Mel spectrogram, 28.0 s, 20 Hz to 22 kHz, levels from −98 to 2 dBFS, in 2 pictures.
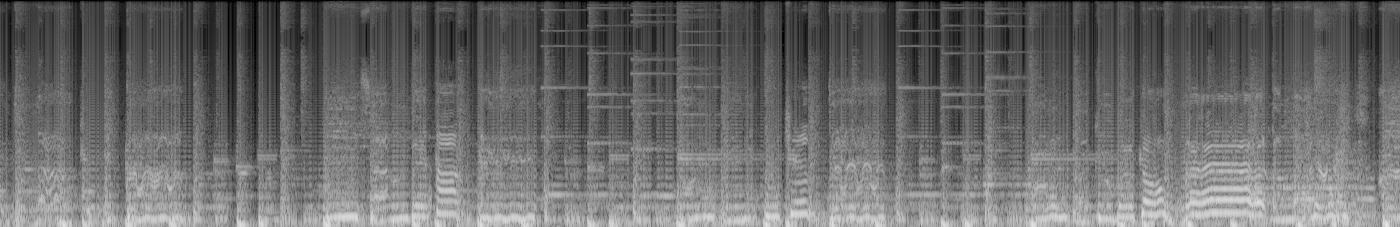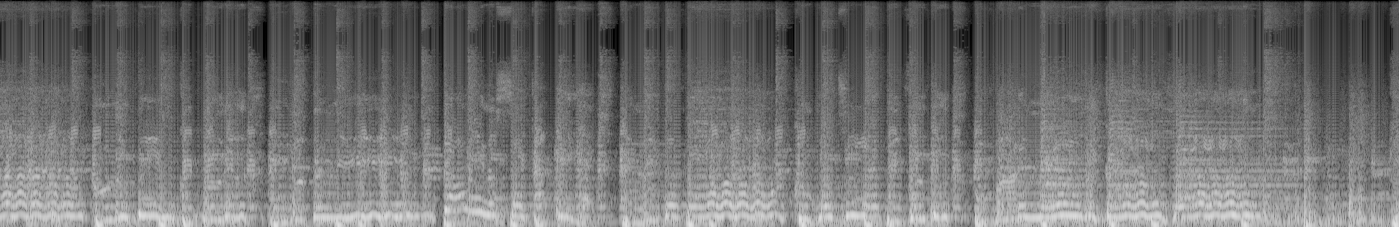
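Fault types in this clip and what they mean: Interleaved audio read as planar: blocks of alternating left and right samples are split wrongly, with the first half of each block taken as left and the second half as right. Each channel then holds the sound at half speed, chopped into short segments. The blocks here are about 5.33 ms, which fits a 256-sample block, so the audio sounds dull and robotic throughout, with a buzz at about 188 Hz and no clear octave drop.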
